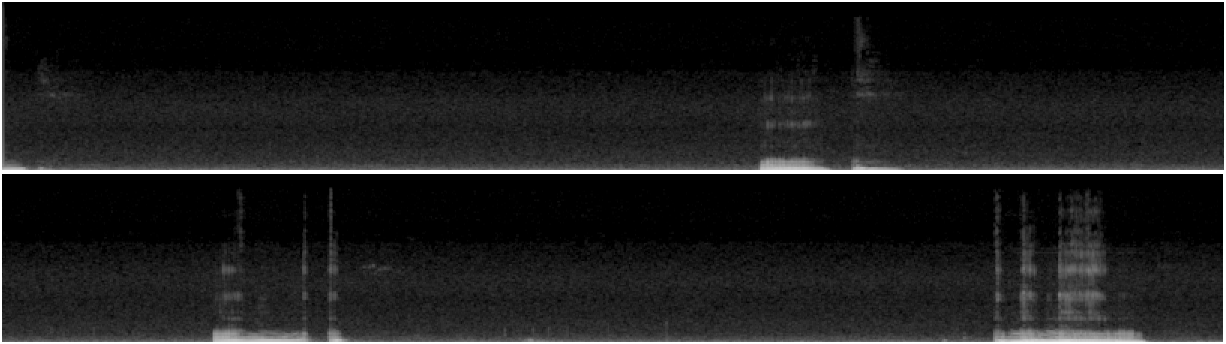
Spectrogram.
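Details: Female black-and-tan Miniature Dachshund puppy sound asleep on its owner's chest indoors, giving low, rough snoring breaths about every five seconds, each lasting under a second, in an otherwise quiet room.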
